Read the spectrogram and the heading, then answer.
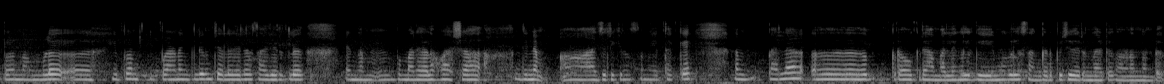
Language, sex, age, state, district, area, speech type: Malayalam, female, 30-45, Kerala, Idukki, rural, spontaneous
